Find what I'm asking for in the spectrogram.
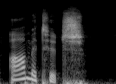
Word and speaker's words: Armitage: sondern auch in dieser Serie spielt Richard Armitage, ich weiß es nicht. – Richard Armitage.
